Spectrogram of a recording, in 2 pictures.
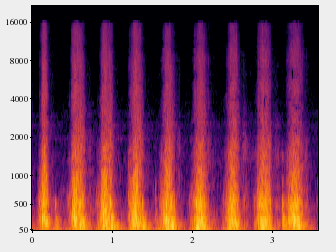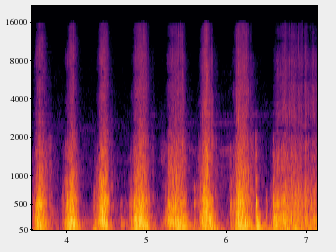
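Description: Fingertips and nails of both hands scratch and rub a black foam microphone windscreen. It makes a steady, rhythmic series of muffled, low, scratchy strokes, roughly two or three per second. The clip ends in a continuous rubbing hiss.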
